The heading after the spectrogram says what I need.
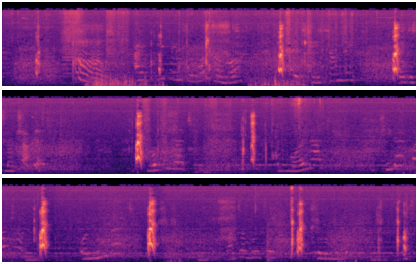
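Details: A four-day-old baby with sharp, brief hiccups repeating about every two seconds over quiet talk and room noise; hiccups.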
